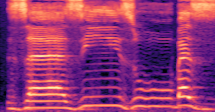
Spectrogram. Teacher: Kalau tadi harus keluar ujung lidah, sekarang tidak. Ujung lidah nempelnya ke gusi bawah dan kedua gigi ditautkan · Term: huruf za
